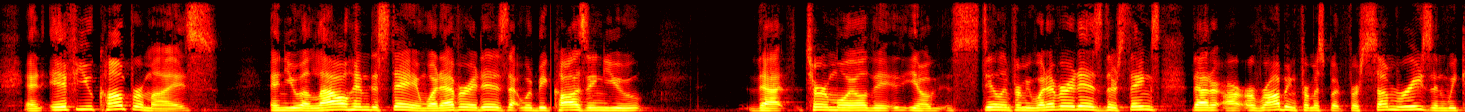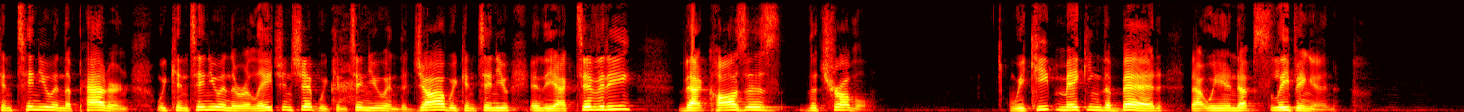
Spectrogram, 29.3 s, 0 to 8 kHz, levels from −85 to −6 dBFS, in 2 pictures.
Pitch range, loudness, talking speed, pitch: 155-190 Hz, -20 LUFS, 160 wpm, 170 Hz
